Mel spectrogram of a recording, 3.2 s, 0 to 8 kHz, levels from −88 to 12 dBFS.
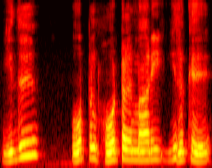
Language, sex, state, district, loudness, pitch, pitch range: Tamil, male, Tamil Nadu, Nilgiris, -18 LUFS, 160 Hz, 145-185 Hz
